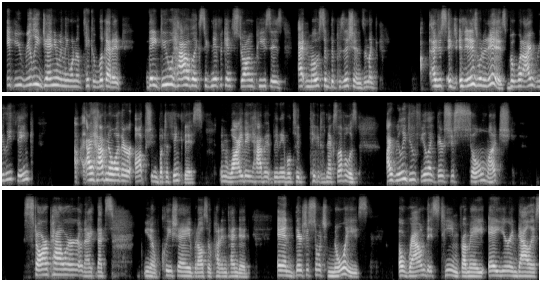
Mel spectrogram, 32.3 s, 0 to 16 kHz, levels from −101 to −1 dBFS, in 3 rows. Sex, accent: female, American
